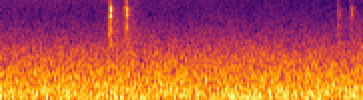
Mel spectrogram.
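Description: Near silence with a faint hiss, broken about two-thirds of a second in by a faint double click of a computer mouse button, two ticks a tenth of a second apart.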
